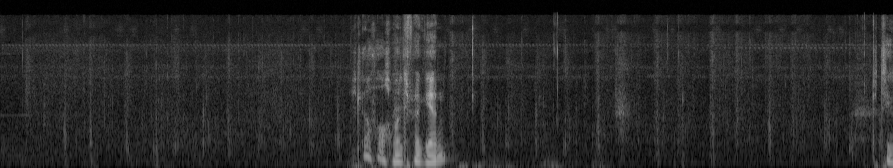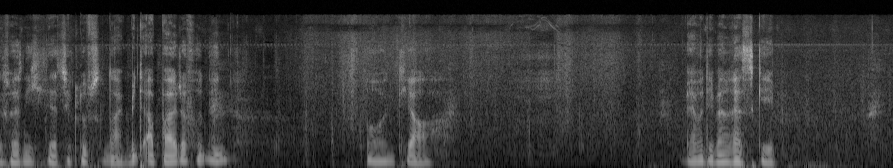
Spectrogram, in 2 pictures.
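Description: Footsteps run over grass and rocky ground.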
